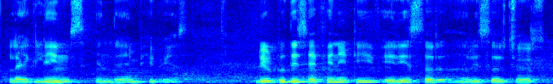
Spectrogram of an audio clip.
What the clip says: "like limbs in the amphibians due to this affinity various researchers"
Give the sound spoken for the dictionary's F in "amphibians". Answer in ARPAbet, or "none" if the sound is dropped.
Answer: P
